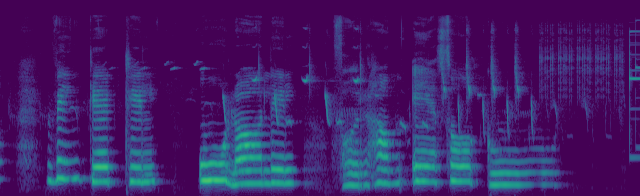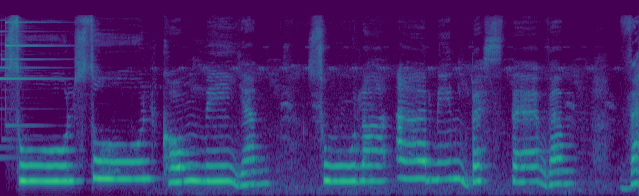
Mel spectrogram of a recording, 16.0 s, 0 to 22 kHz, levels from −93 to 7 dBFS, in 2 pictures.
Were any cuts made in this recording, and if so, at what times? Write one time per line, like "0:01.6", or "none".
0:08.0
